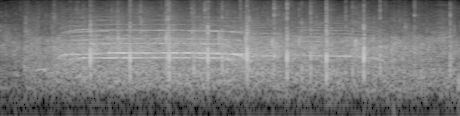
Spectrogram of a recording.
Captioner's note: audience applauding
